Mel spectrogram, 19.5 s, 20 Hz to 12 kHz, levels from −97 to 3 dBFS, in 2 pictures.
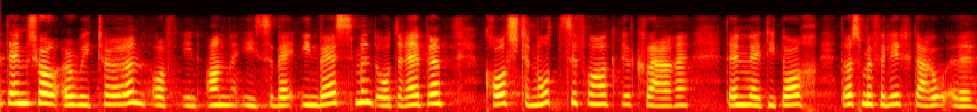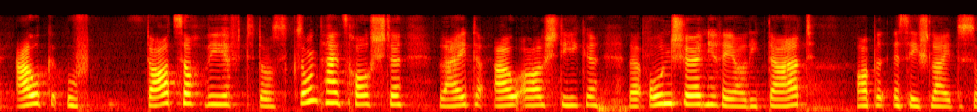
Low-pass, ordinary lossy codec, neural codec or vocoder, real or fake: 7.2 kHz; none; codec, 16 kHz, 0.8 kbps, ZipCodec; fake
